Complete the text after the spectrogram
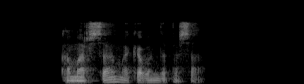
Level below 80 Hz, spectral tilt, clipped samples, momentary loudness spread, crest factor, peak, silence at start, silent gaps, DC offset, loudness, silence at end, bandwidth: -64 dBFS; -3.5 dB/octave; under 0.1%; 10 LU; 20 dB; -18 dBFS; 0.6 s; none; under 0.1%; -34 LUFS; 1 s; 7.6 kHz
